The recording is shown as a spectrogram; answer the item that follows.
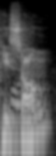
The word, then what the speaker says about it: Heesung: Heesung is pronounced like Heesong.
